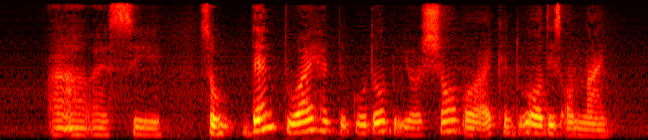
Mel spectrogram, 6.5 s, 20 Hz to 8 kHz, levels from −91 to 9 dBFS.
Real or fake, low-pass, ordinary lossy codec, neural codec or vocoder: fake; 7.2 kHz; none; codec, 16 kHz, 0.4 kbps, LongCat-Audio-Codec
